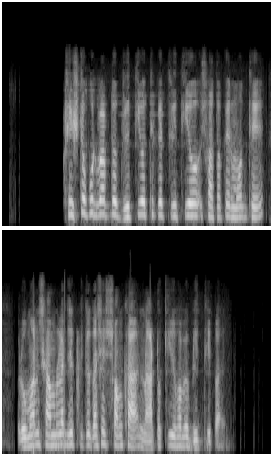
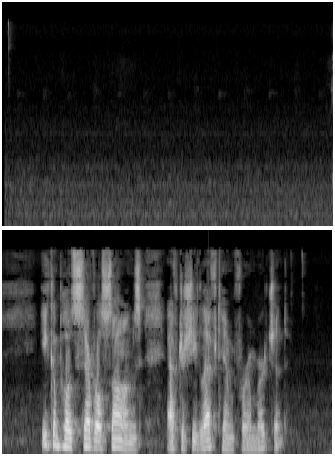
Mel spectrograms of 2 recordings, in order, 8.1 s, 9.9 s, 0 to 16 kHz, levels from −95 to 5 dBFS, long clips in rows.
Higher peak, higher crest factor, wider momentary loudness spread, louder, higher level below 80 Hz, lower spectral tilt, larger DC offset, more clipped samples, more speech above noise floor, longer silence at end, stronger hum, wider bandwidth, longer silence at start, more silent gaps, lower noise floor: about the same, 0 dBFS vs 0 dBFS; about the same, 20 dB vs 20 dB; second, 7 LU vs 14 LU; second, -19 LUFS vs -16 LUFS; second, -58 dBFS vs -52 dBFS; first, -7 dB/octave vs -4 dB/octave; neither; neither; first, over 71 dB vs 44 dB; about the same, 0.7 s vs 0.75 s; neither; second, 7.2 kHz vs 11.5 kHz; second, 0.9 s vs 5.55 s; neither; first, under -90 dBFS vs -60 dBFS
